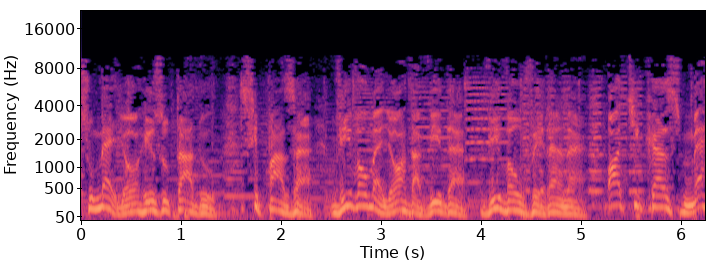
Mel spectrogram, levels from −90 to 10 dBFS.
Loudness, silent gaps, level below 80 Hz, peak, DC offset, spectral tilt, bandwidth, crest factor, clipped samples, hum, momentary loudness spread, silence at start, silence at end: -17 LUFS; none; -32 dBFS; -8 dBFS; 0.3%; -5 dB/octave; 10.5 kHz; 10 dB; under 0.1%; none; 4 LU; 0 s; 0 s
